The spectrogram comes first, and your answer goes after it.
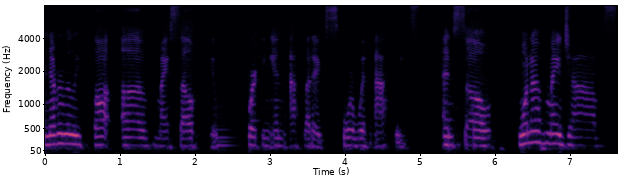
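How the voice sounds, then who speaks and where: A woman speaks with a Spanish accent at a fairly low pitch, with ordinary pitch variation. The sound is dry and close, with no echo. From Puerto Rico, then Connecticut from second grade. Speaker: university academic director. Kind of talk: interview.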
